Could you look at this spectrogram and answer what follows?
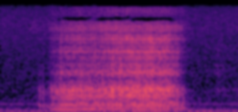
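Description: A single loud, rough, rattling snore on an in-breath, low and vibrating, with a quiet room before and after.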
